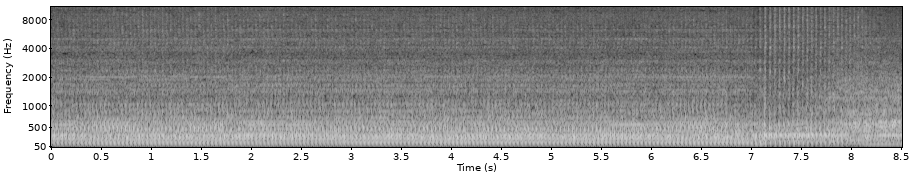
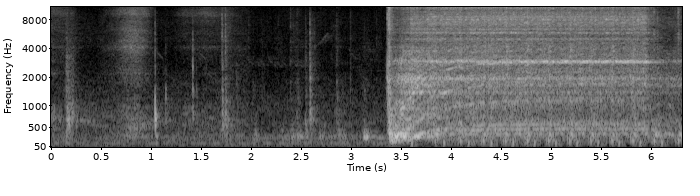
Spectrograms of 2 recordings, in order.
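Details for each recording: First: Honda HRX217 mower after repairing oil leak under engine, started for stress test: steady even small-engine run, constant pitch, no misses or knocks; running normally. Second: Honda HRX217 lawn mower being checked for an oil leak under the engine: steady cranking pulses, two to three a second, for several seconds without firing because the fuel valve was shut off; float bowl needs to fill.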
